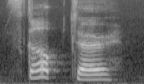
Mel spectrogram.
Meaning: A person who sculpts; an artist who produces sculpture
- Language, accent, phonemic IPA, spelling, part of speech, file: English, US, /ˈskʌlptɚ/, sculptor, noun, En-us-sculptor.ogg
